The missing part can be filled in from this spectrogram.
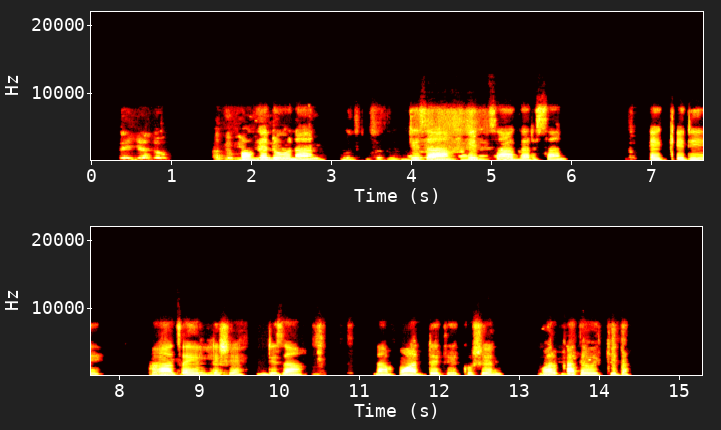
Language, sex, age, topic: Gamo, female, 25-35, government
